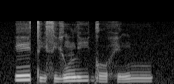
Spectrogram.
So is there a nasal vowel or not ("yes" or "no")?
yes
